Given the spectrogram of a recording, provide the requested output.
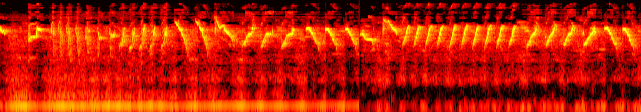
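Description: A white-eye sings a fast, high, twittering song of rapid notes, rising into a quick run of repeated chips near the end; a low hum underlies the start.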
